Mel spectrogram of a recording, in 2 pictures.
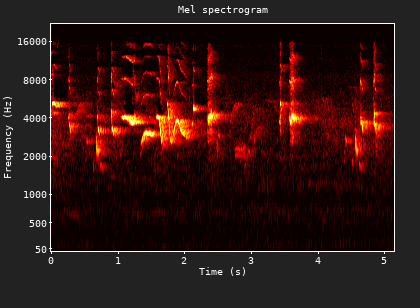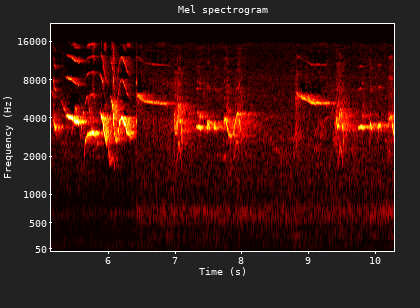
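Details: Male Oriental magpie-robin singing near Satpura in Central India: loud, varied phrases of sharp whistles, slurred sweeps and chirps, delivered in bursts with short pauses, the later notes longer, clearer descending whistles.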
